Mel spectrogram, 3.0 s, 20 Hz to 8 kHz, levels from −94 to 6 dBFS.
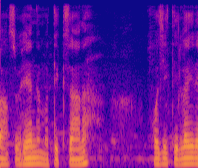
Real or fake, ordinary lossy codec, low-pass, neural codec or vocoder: real; none; 7.2 kHz; none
